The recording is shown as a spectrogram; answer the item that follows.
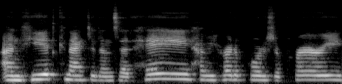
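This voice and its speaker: A woman speaks in an Irish accent. Her intonation stays fairly even. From Ireland. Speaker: economic development director. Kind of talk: podcast interview. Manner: hesitant fillers.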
